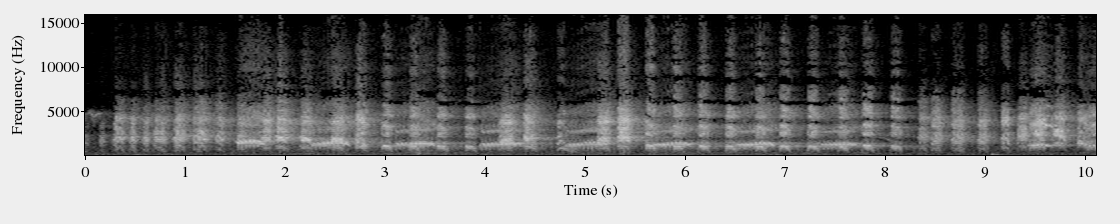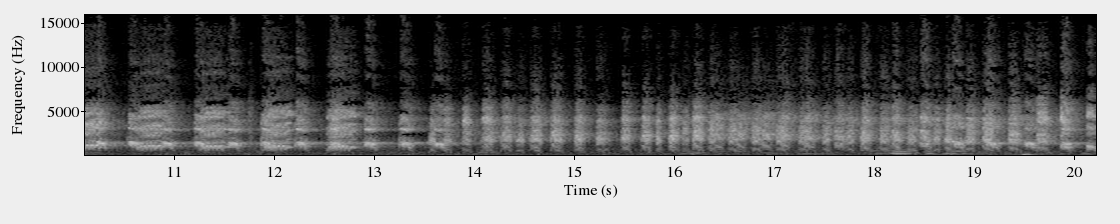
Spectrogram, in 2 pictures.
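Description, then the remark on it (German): A blue-winged kookaburra calls in a long, raucous series of harsh, cackling and squawking notes, loud, repeating in rapid bursts for the full stretch with no talking. “Also das ist der Blue-Winged Kookaburra.”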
